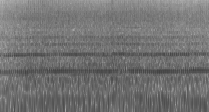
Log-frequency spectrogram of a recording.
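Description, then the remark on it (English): A blue twin-turbo Ford Mustang drag car engine idles steadily, a constant rumble with a faint high whine running through it, unbroken for the whole stretch with no voices. “The Blue Beast, what I call it. Blue Beast. Ford Mustang. Twin turbo, by the way.”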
